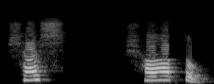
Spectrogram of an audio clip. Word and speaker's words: শাশ্বত: এই যে শ্বাস শত সঠিক উচ্চারণ হচ্ছে শ্বাস শত শ্বাস থেমে গেলাম এখানে আরেকটি বিষয় তলাবর্ষ আছে এপাশে তলাবস্য হবে কারণ হচ্ছে কি উচ্চারণটা স এর মত হয়েছে শ্বাস স তত শ্বাস স তত এটি হচ্ছে সঠিক উচ্চারণ শ্বাস এটা হচ্ছে বদ্ধাক্ষর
